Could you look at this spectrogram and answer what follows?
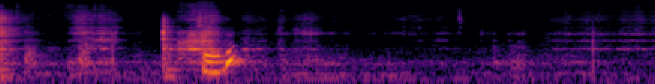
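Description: Utensils clink and scrape against a bowl while a mixture is stirred during a kids' holiday activity at home, with a sharper burst of clattering midway and a brief spoken word over the stirring.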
